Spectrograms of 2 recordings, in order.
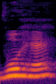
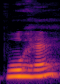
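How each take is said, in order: No difference in how they are said.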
